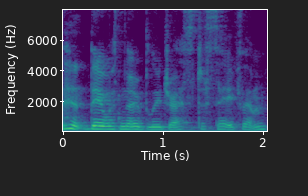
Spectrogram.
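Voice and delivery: ordinary delivery

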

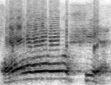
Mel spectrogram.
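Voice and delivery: put-on very high East Tennessee accent, stretched oh. Retelling a fellow piping up from the back of the bus, in an east tennessee accent. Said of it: "in his wonderful East Tennessee accent says".

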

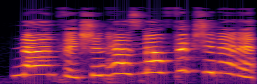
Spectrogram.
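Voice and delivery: shrill, very high, called-out shout. Answering a question put to the group, shouting. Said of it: "I shouted".

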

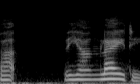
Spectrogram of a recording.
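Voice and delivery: timid, shy voice. Narrator reading a woman's question, timidly. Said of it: "she asked timidly".

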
